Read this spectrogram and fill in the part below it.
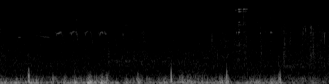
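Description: A Percheron mare from the Stryi region walks outdoors, her hooves clip-clopping in an irregular, moderately close rhythm at low volume, with no talk over it.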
